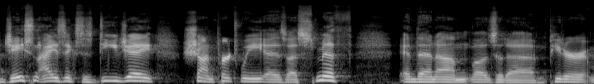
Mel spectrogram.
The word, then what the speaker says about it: Pertwee: Jason Isaacs and Sean Petrie or it's Pertwee. Pertwee? Yeah.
